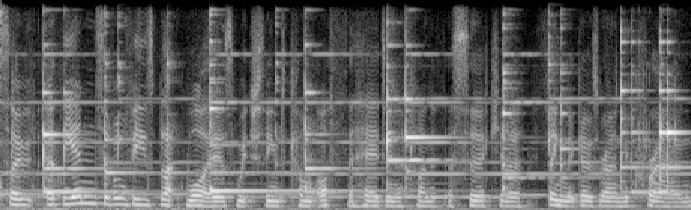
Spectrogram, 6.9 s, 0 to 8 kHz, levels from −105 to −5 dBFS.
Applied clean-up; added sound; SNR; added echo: none; Chime; -1 dB; none.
